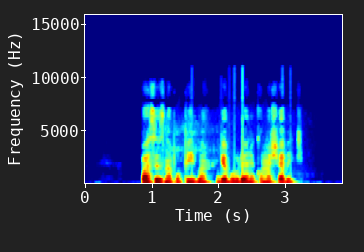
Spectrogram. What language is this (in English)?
Swahili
